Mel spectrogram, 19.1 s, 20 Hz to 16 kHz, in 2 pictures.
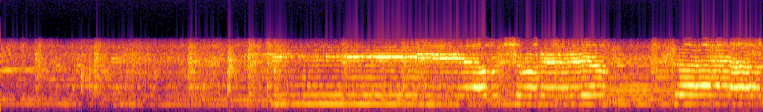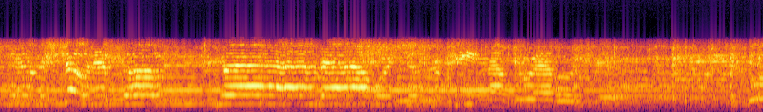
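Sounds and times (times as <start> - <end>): music with singing from television: 0.0 - 19.0.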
